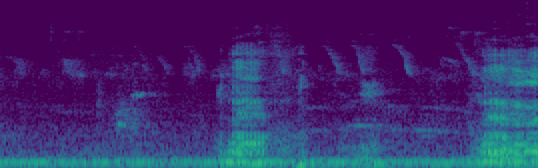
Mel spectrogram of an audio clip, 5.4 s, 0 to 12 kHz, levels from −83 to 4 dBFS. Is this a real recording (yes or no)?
yes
